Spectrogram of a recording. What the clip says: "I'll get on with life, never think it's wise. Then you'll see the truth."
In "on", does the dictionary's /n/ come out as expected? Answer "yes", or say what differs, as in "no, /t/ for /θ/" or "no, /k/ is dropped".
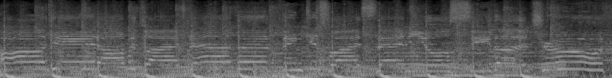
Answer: no, /l/ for /n/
